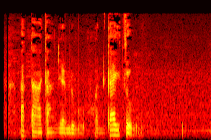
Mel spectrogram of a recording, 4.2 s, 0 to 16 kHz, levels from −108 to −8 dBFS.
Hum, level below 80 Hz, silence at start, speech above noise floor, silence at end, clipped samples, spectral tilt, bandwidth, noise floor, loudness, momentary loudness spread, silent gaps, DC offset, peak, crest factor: none; -78 dBFS; 0.1 s; 26 dB; 0 s; under 0.1%; -3.5 dB/octave; 11.5 kHz; -59 dBFS; -34 LUFS; 18 LU; none; under 0.1%; -10 dBFS; 26 dB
